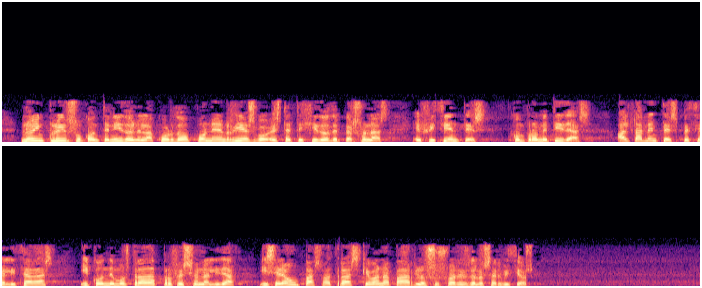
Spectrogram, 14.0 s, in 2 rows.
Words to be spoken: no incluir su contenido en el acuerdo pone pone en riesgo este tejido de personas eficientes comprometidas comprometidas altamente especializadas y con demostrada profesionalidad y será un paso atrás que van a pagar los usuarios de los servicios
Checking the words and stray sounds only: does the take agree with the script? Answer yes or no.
no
